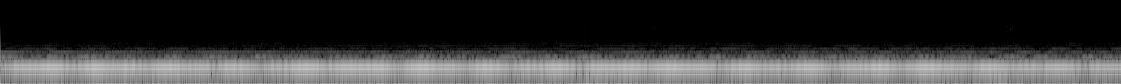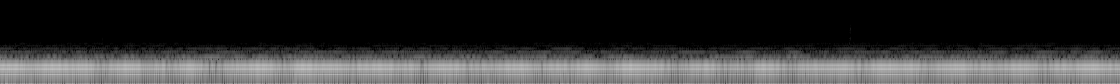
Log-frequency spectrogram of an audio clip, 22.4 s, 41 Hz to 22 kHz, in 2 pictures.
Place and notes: Old Concrete Rd, Penrith, UK - Wind in wires
Wind in electricity wires. recorded with 2x hydrophones
7 August 2019, ~12:00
